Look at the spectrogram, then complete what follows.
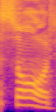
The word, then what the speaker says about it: sword: that's such a hard word to say the sword you just pronounce the w which which is silent which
